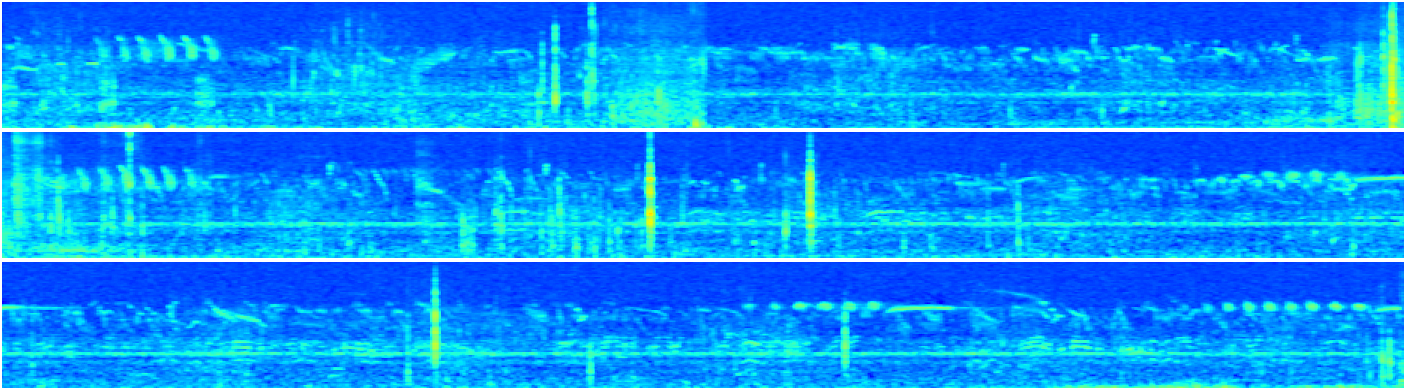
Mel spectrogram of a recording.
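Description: Outdoor ambience with birds calling: short, rapid high trills recur now and then over a steady thin tone, with a few sharp clicks.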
